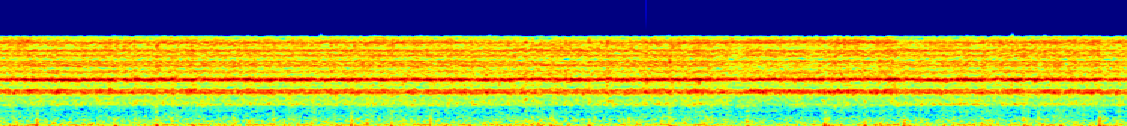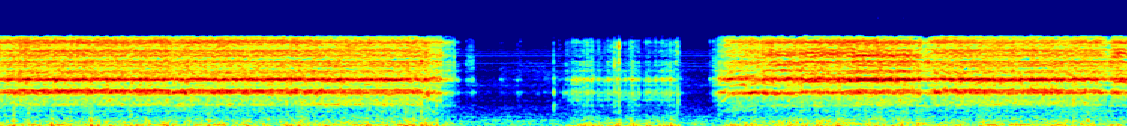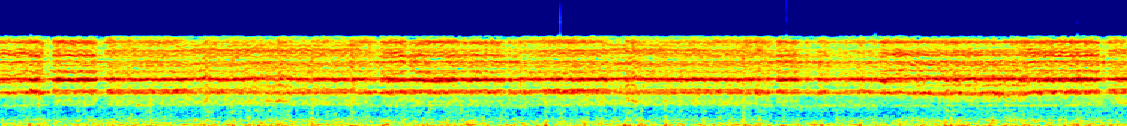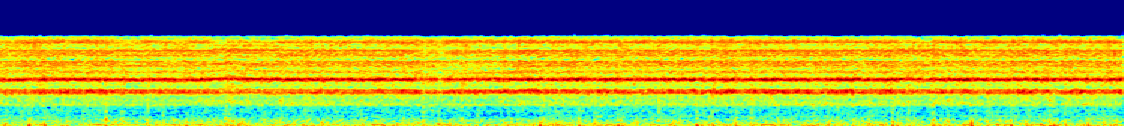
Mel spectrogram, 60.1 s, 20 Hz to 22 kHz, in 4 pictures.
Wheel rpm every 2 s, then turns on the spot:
160, 160, 160, 160, 160, 160, 160, 160, 160, 160, 80, 10, 80, 160, 160, 160, 160, 160, 160, 160, 160, 160, 160, 160, 160, 160, 160, 160, 160, 160.
22-24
